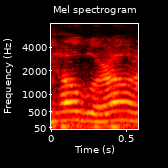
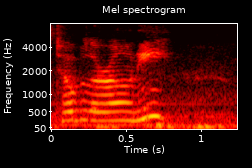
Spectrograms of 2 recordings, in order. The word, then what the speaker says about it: Toblerone: this one is it's Toblerone you pronounce the E we all say Toblerone over here but it's Toblerone A desperate disease requires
